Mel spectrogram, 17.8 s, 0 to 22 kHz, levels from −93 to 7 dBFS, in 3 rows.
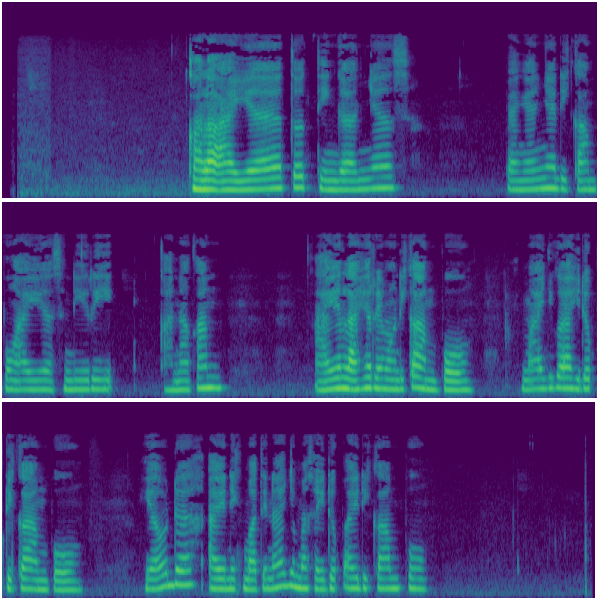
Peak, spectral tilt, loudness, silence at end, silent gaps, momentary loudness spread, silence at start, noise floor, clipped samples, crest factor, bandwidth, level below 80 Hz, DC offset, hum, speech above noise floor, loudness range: -2 dBFS; -6 dB/octave; -23 LUFS; 1.7 s; none; 13 LU; 1.9 s; -63 dBFS; under 0.1%; 22 dB; 11.5 kHz; -68 dBFS; under 0.1%; none; 42 dB; 6 LU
